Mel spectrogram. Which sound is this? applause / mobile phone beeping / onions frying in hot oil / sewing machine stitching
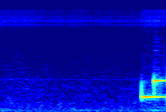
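mobile phone beeping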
